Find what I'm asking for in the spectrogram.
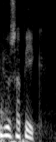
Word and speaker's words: USAPEC: En un momento regresamos para seguir desmenuzando la conversación con Yusapik. Síguenos en redes sociales como Yusapik Latam para que te enteres de nuestros eventos y las actividades que realizamos. USApic se escribe U-S-A-P-E-C. Yusapik Latam. Mito.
